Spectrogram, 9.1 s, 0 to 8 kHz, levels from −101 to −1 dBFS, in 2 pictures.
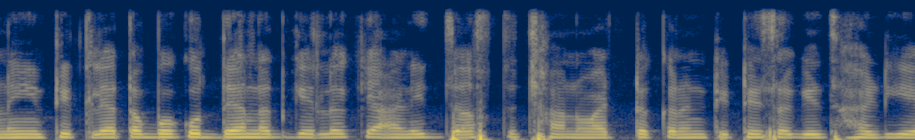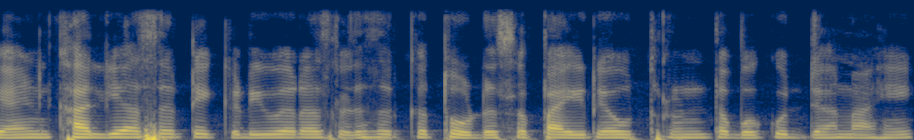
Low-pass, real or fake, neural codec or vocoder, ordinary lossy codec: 7.2 kHz; fake; vocoder, 22.05 kHz, 80 mel bands, Vocos; none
